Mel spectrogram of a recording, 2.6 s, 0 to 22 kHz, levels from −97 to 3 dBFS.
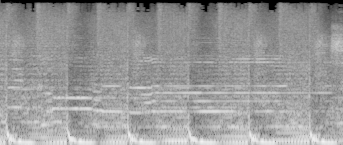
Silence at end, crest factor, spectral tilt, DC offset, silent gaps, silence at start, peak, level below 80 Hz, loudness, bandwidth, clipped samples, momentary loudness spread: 0 s; 8 dB; -3.5 dB/octave; under 0.1%; none; 0 s; 0 dBFS; -14 dBFS; -9 LUFS; over 20 kHz; under 0.1%; 1 LU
